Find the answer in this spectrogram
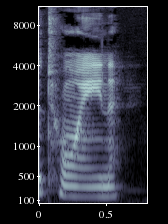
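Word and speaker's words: Táin: It looks like the tain, T-A-I-N, is how it's spelled, but it's the toine.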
